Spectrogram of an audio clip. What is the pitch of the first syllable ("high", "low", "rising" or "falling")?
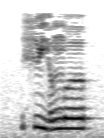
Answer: high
